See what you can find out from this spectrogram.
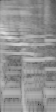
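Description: A single loud cat meow with a bright drawn-out tone that wavers slightly before fading. No voices are heard.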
